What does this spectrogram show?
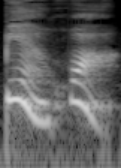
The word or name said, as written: bian4hua4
